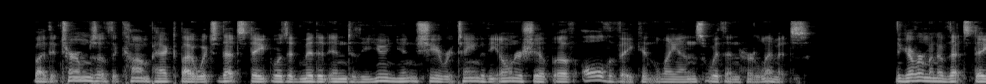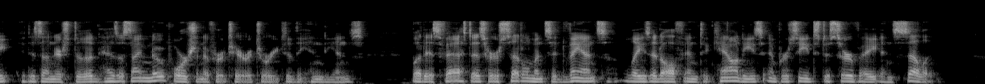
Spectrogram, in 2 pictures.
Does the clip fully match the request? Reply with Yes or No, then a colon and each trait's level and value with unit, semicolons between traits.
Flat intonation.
Yes: narrow, 1.9 semitones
